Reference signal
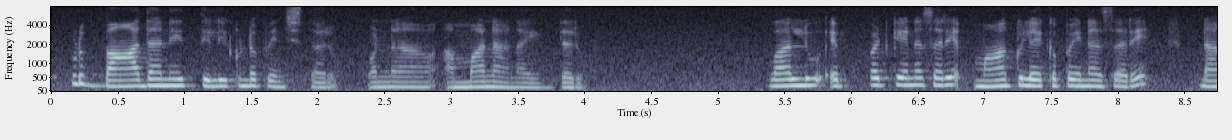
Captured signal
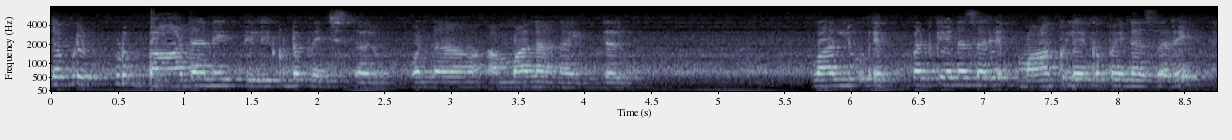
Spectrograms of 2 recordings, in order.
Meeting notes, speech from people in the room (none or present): none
